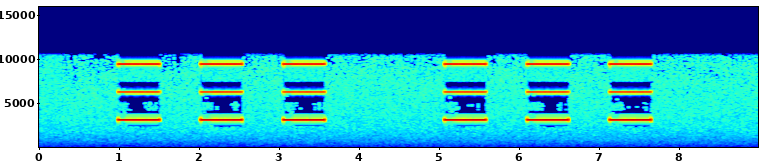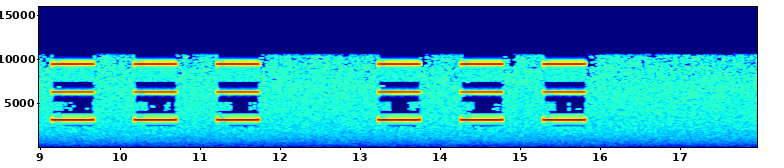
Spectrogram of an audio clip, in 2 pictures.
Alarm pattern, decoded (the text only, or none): temporal three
